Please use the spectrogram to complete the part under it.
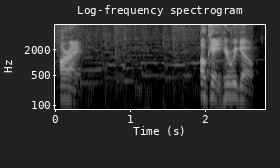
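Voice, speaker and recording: Slow-talking jokey streamer man. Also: mid-range voice, bright, forceful tone, soft background music. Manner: jokey, chatty, laughs often, talks to chat. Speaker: streamer playing retro games. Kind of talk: casual live game commentary.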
